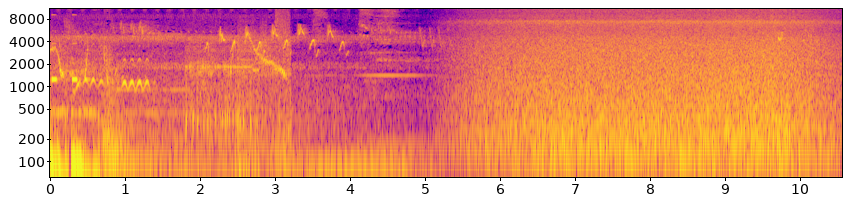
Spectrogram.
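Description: Intro sound design of music with short chirping, bird-like calls and beeps. About halfway through it gives way to a steady rush of waterfall noise, which fades out near the end.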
